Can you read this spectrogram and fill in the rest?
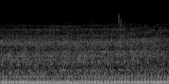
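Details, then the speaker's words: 1987 VW MK1 Cabriolet idling after in-tank fuel pump replacement: low, steady idle hum with even pulse, no knocks, misses or whine; normal idle. "Well, that's it. Cabby's running again. I'll get the seat put back in, but she's purring like a kitten now."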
